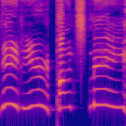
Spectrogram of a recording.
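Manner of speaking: put-on crying, very high sobbing voice. Telling how she ended up three years after her first videos, imitate someone crying. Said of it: "she's crying like".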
